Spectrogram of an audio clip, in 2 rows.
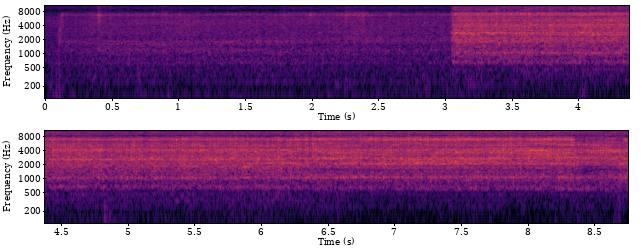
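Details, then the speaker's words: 2012 Ford F-150 3.5L EcoBoost idling, mic near the vacuum pump behind driver's side headlight: harsh steady grinding rasp; corroded metal vacuum pump with failed bearings, replacement planned. "okay so when i touch it under the wheel over here you can feel it but the whole thing is shaking because it's messed up and the reason that happens is because it corrodes in there the original one is metal and it corrodes and you get rocks and dirt up in there and it gets seeds and the bearings go bad"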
